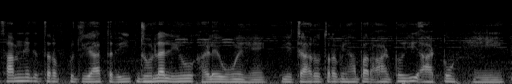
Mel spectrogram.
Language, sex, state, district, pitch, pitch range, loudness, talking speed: Hindi, male, Bihar, Purnia, 125 Hz, 120-135 Hz, -35 LUFS, 235 wpm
